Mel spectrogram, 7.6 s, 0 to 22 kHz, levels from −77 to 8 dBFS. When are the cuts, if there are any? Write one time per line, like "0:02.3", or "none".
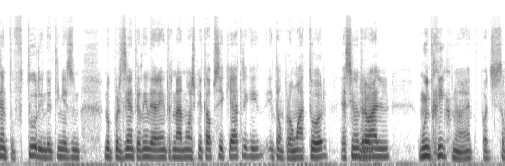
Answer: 0:05.0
